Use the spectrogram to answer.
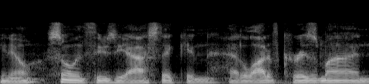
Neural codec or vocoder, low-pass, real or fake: none; 7.2 kHz; real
